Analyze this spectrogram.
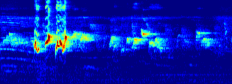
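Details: Decoy Red-whiskered bulbul singing to excite rival birds in training: a loud burst of bubbling, warbled whistles, followed by softer fluty phrases that trail off.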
